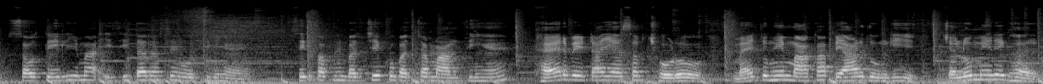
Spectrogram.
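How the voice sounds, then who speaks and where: A kind crow aunt speaks slowly and soothingly in a fairly low voice, voiced by a woman. Clear music plays under her lines. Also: natural voice. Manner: soothing, reassuring. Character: kind motherly crow aunt, gentle and caring.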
